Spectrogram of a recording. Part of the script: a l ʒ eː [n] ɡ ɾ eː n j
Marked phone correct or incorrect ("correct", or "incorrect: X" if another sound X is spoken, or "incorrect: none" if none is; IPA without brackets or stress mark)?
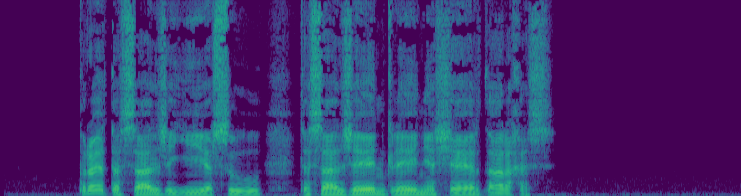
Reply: correct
